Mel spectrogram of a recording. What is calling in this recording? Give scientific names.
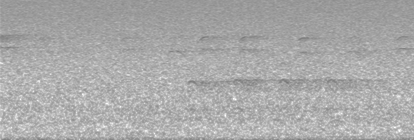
Spinus tristis, Corvus brachyrhynchos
